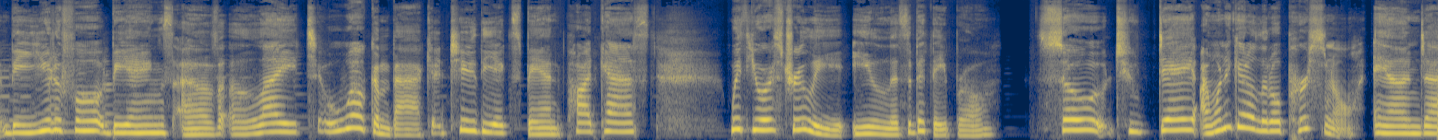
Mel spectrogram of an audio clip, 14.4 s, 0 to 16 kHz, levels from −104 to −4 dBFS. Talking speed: 105 wpm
